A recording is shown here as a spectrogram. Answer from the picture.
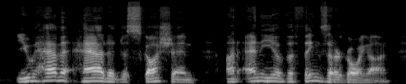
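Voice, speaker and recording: A man with an American accent and an ordinary speaking voice talks at a moderate pace with ordinary pitch variation. The sound is dry and close with no echo, in a very clean recording with a silent background. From Michigan (Muskegon). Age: 30s. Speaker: congressional candidate. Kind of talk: interview.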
